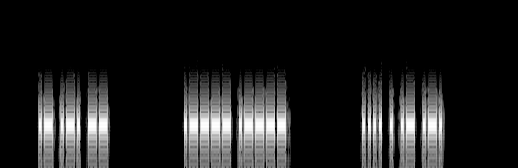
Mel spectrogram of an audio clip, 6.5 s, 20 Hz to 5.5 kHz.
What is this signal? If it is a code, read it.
Morse code, heard as a keyed tone, about 34 wpm, 550 Hz. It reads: ARM 11 HEAR
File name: Ultimate Word List / 35WPM Ultimate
